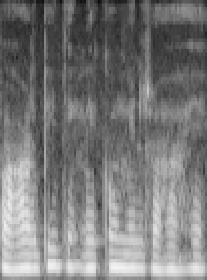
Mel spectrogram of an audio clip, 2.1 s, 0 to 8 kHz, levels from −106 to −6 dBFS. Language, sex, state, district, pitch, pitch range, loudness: Hindi, male, Arunachal Pradesh, Longding, 145 Hz, 135-150 Hz, -19 LUFS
